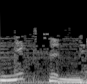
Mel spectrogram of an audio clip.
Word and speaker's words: Niksen: The Dutch call it Nixon, Joe. – Nixon like the president? – No, spelled differently. – Oh. Phonetically like the president. – N-I-K-S-E-N, Nixon.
